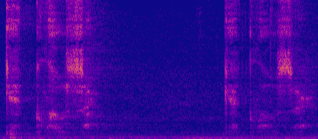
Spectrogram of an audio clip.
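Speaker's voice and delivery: soft retold whisper. Hanger whispering to the designer to come closer, hushed. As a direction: lean in and whisper it.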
